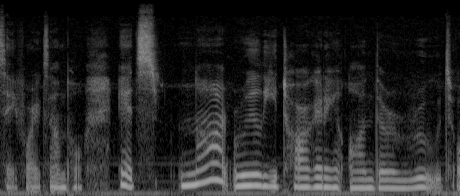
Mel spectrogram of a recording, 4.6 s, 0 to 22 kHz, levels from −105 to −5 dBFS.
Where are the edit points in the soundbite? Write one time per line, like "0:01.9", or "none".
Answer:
none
